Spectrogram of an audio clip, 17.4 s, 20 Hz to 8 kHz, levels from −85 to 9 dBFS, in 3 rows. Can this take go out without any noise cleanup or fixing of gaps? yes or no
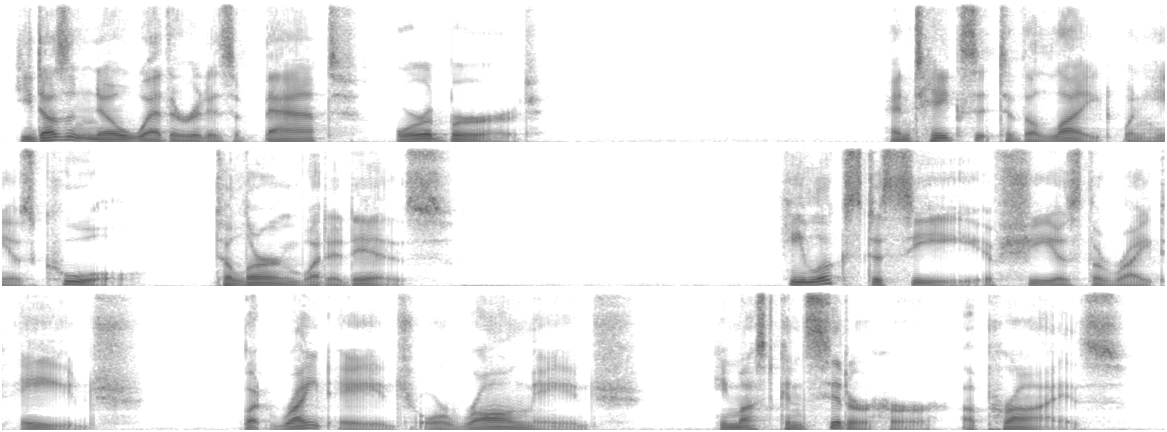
yes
